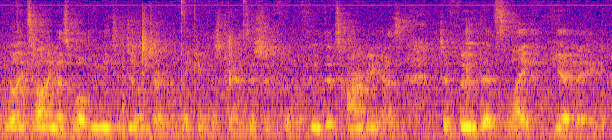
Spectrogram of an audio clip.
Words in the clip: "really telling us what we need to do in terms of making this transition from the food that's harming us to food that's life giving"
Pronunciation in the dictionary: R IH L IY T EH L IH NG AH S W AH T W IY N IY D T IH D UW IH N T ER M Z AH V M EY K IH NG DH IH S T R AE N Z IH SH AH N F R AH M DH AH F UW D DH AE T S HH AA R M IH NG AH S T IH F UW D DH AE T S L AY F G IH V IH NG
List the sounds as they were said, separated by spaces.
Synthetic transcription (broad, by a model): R IH L IY T EH L IH NG AH S W AH T W IY N IY D T IH D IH IH N S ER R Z AH V M EY K IH NG DH IH S T R AE N Z IH SH AH N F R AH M DH AH F UW D DH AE T S HH AA R M IH NG AH S T IH F UW D DH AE T S L AY F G IH V IH NG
